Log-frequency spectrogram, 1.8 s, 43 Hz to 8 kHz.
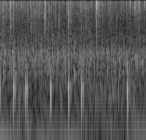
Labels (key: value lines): label: biophony, pulse
recorder: SoundTrap 500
